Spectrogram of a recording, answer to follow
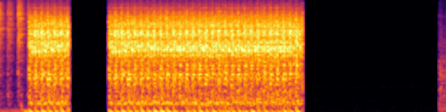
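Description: An edited-in sound effect of dense, rapid clicking in two bursts: a short one, then one of about two seconds, each cutting off abruptly into dead silence.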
